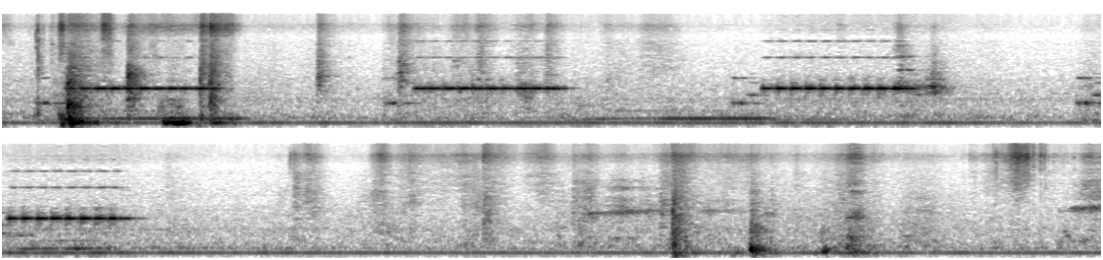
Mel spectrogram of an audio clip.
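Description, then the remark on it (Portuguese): An electronic alarm, left switched on by the speaker's children, rings in short repeated bursts, a bright warbling tone sounding about four times with pauses between, over a steady low hum and a few soft knocks. “Pera aí que eu vou ter que desligar um alarme aqui.”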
